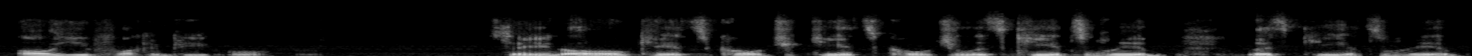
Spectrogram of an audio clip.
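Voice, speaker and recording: A man with a raspy, sick-sounding voice vents in a heated, profane rant. The voice is deeply gravelly and breathy. The sound is dry and muffled, with a lo-fi feel. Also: fairly even intonation, slow pace, warm tone, no echo. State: sick, hoarse. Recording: dull dry lo-fi audio.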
